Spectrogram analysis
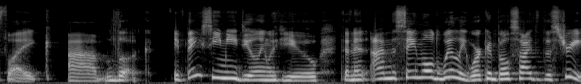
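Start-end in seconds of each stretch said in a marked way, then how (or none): none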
